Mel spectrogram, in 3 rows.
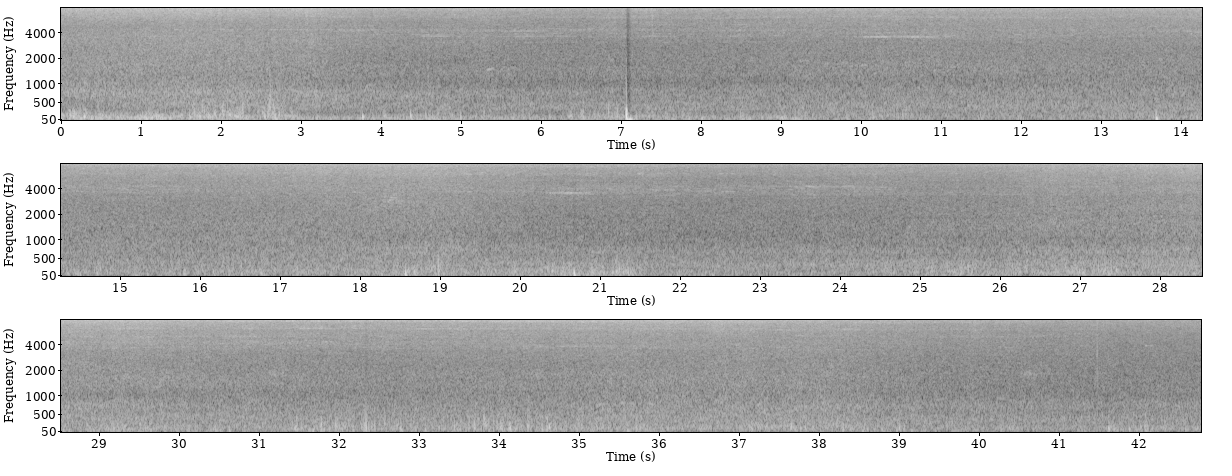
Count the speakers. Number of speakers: zero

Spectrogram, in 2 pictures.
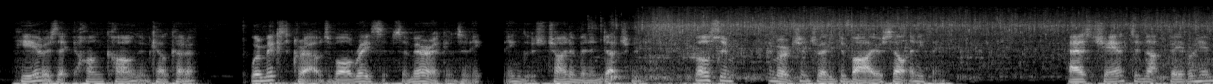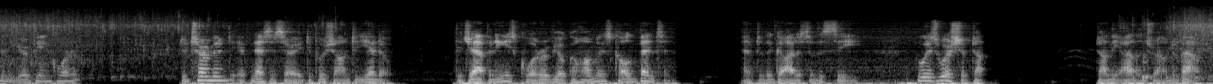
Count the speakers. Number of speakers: one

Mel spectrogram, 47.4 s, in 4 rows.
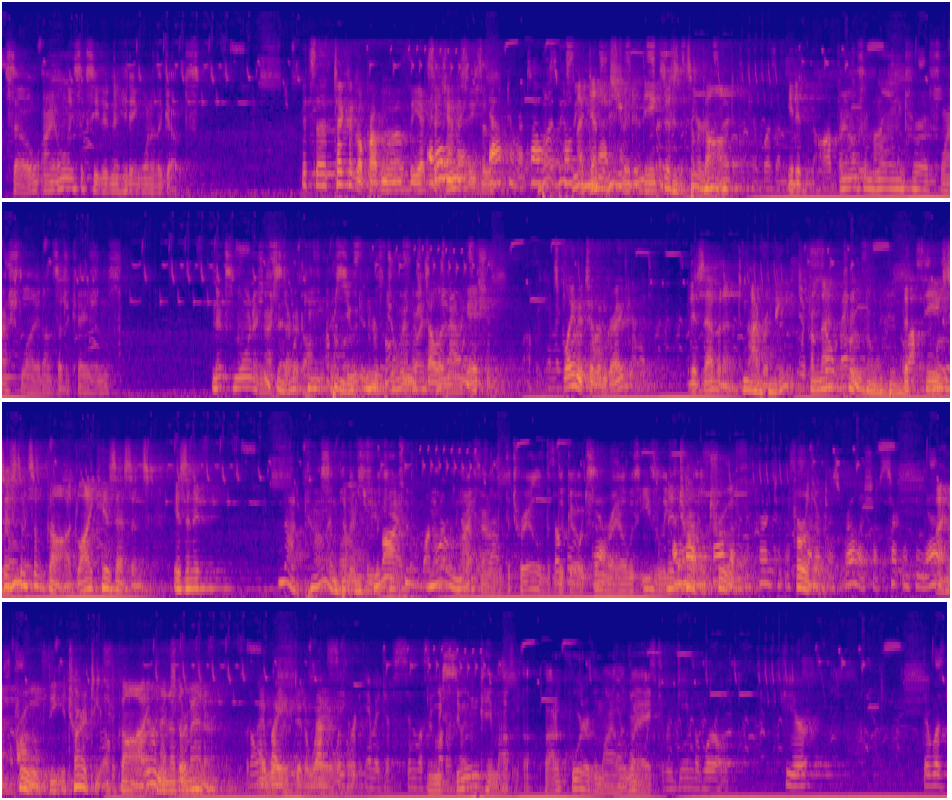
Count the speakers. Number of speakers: six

